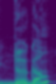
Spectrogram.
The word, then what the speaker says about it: Degent: On trouve également Degand, D-E-G-A-N-D-T, Degand, D-E-G-A-N-T, et Degand, qui se prononce Degand, mais en fait qui s'écrit D-E-G-E-N-T.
